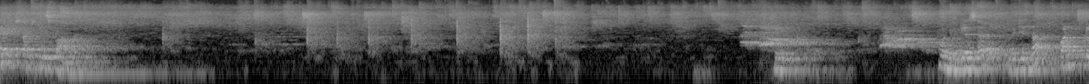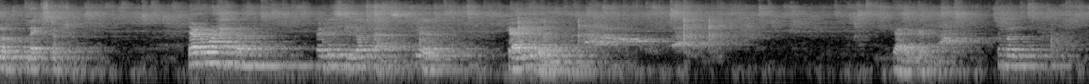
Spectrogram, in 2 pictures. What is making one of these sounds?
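A man lectures calmly and clearly, close by.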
